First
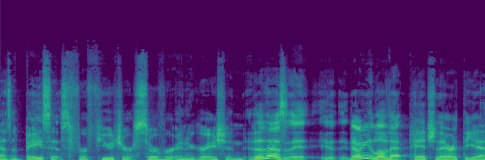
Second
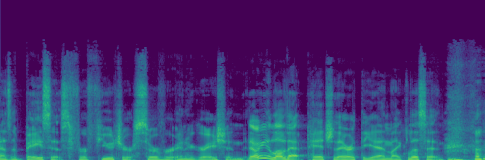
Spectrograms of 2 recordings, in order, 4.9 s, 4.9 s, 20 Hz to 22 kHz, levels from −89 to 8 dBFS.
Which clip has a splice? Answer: second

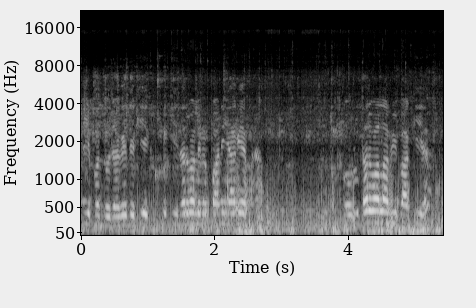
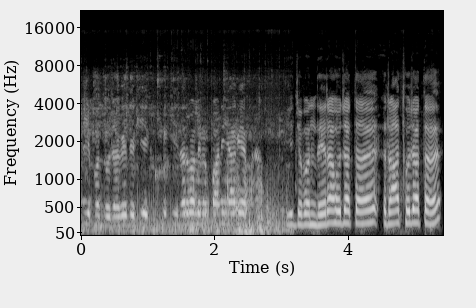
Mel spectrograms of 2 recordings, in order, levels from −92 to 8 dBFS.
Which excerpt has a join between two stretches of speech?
second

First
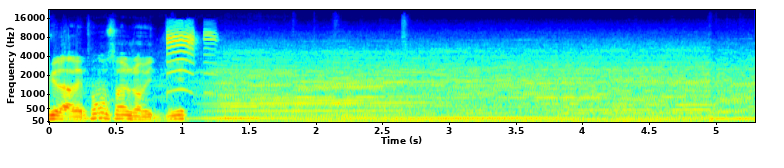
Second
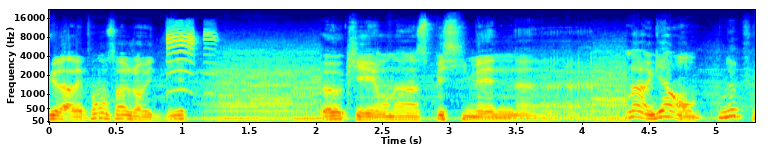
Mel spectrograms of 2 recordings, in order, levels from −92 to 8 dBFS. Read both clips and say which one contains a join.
first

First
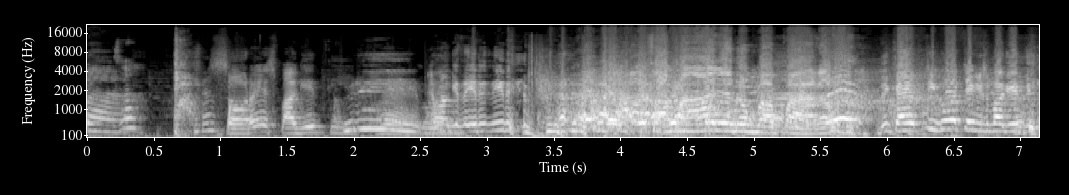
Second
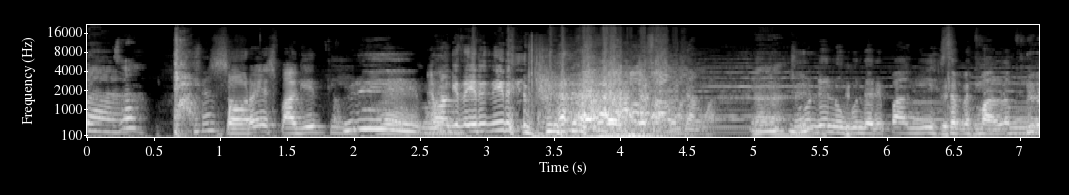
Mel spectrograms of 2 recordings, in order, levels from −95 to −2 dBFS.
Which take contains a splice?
second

